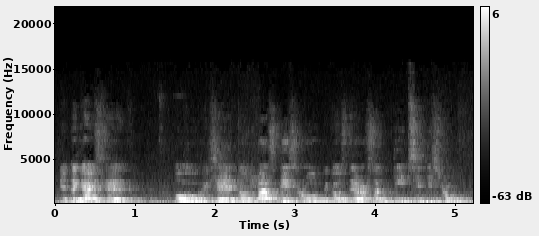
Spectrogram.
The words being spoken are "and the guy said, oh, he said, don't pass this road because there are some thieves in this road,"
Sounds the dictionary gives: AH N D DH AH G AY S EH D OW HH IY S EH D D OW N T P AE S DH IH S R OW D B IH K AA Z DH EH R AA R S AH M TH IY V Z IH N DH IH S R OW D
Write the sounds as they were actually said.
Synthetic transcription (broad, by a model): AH N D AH G AY S EH D OW HH IY S EH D D OW N T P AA S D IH S R OW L B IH K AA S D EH R AA R S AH M T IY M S IH N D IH S R OW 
